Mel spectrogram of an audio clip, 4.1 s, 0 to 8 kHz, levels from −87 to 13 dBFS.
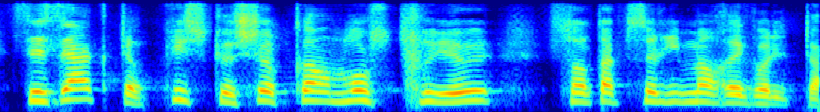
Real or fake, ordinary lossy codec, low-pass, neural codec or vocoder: fake; none; 7.2 kHz; codec, 16 kHz, 1 kbps, FunCodec, trained on Chinese and English, 50 frames a second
